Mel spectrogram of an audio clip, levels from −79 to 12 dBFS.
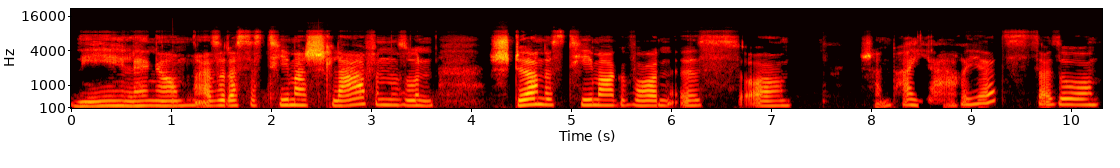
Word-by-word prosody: Ne, 180 Hz, +2 st, -3 dB
länger. 185 Hz, 0 st, -2 dB, 0.2 s
Also, 200 Hz, +1 st, -1 dB
dass 200 Hz, +1 st, 0 dB
das 200 Hz, -1 st, -4 dB
Thema 215 Hz, -1 st, +1 dB
Schlafen 220 Hz, +3 st, +6 dB
so 200 Hz, -2 st, -4 dB
'n 195 Hz, -1 st, -7 dB, 0.6 s
störendes 225 Hz, +2 st, +5 dB
Thema 210 Hz, -1 st, -1 dB
geworden 200 Hz, -1 st, -4 dB
ist, 200 Hz, +1 st, -7 dB
ähm, 190 Hz, +1 st, -6 dB, 0.7 s
schon -, -, -2 dB
'n 205 Hz, -, -15 dB
paar 220 Hz, -, -6 dB
Jahre 205 Hz, -4 st, -10 dB
jetzt, 285 Hz, +10 st, -8 dB
also 230 Hz, -2 st, -5 dB
200 Hz, 115 wpm, -20 LUFS, 190-220 Hz, 0.7 s, Schlafen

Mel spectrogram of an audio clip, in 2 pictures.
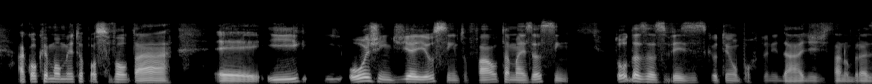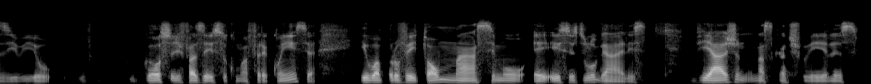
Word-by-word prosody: a -, -, +2 dB
qualquer 145 Hz, -, +1 dB
momento 125 Hz, 0 st, -2 dB
eu -, -, -3 dB
posso -, -, +4 dB
voltar". 95 Hz, -5 st, +3 dB, 0.4 s
Eh, 80 Hz, -3 st, +4 dB
e 115 Hz, +6 st, +1 dB, 0.3 s
e 245 Hz, 0 st, -15 dB
hoje 155 Hz, -3 st, +4 dB
em 110 Hz, -, -5 dB
dia, 120 Hz, +4 st, +3 dB
eu 120 Hz, +4 st, +2 dB
sinto 100 Hz, -, +2 dB
falta, 110 Hz, +5 st, +1 dB
mas 105 Hz, 0 st, -1 dB
assim, 100 Hz, -, -2 dB, 0.5 s
todas 135 Hz, -4 st, +1 dB
as 110 Hz, -2 st, 0 dB
vezes 95 Hz, +1 st, -4 dB
que -, -, -12 dB
eu -, -, -4 dB
tenho 95 Hz, -, -7 dB
a -, -, -6 dB
oportunidade 85 Hz, -1 st, -7 dB
de 85 Hz, -, -12 dB
tá 90 Hz, -, -4 dB
no 80 Hz, -1 st, -9 dB
Brasil, 80 Hz, -2 st, -7 dB
e 85 Hz, -1 st, -14 dB
eu 80 Hz, -, -6 dB, 0.3 s
go -, -, -28 dB, 0.7 s
gosto 95 Hz, +1 st, +3 dB
de 95 Hz, -, -3 dB
fazer 85 Hz, -, +2 dB
isso 85 Hz, -, +1 dB
com -, -, -17 dB
uma -, -, -8 dB
frequência, -, -, -4 dB, 0.4 s
eu 105 Hz, 0 st, +2 dB
aproveito 100 Hz, -1 st, +1 dB
ao 95 Hz, -, +6 dB
máximo, 95 Hz, -2 st, -1 dB
eh, 85 Hz, -, +2 dB
esses 90 Hz, 0 st, 0 dB
lugares. 80 Hz, -9 st, -2 dB, 0.4 s
Viajo 100 Hz, +5 st, +6 dB, 0.2 s
nas -, -, -2 dB
cachoeiras 85 Hz, -1 st, -3 dB
95 Hz, 170 wpm, -26 LUFS, 85-110 Hz, 0.7 s, ao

